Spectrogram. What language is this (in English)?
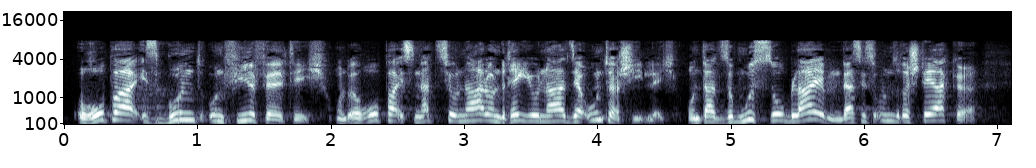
German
